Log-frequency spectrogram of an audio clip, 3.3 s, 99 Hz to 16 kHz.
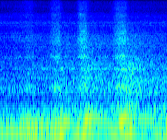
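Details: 1967 Jaguar Mark II, off the road 20+ years, at a steady idle reading about 9.5: revs rise and fall smoothly three times with no knocks or misses. Sounds healthy and strong.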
